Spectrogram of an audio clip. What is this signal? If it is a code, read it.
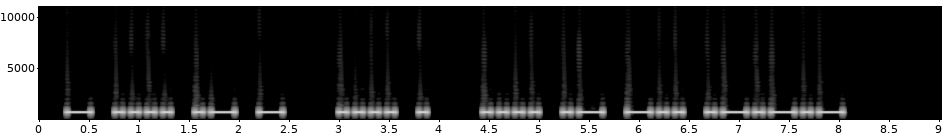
Morse code, heard as a keyed tone, about 15 wpm, 700 Hz. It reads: THAT HE HAD.
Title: Sentences from Top 1000 Words - Review Part 2 - 15wpm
